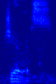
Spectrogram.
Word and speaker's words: Djarus: Jairus. That's DJARUS. Jairus. The D is silent.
